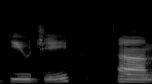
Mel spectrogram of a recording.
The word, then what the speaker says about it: zhoug: I think it's pronounced Zhoug. It's Zhug, and it's Yeah, a sauce from Yemen.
